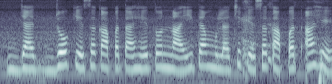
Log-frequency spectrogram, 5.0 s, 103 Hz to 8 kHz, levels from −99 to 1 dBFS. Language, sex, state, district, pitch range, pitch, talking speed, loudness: Marathi, female, Maharashtra, Nagpur, 220-255 Hz, 235 Hz, 145 wpm, -18 LUFS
